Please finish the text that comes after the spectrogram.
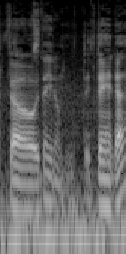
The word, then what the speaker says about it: Statham: is a spinoff with The Rock and Jason Strahan. So Statham. Statham. That's how you say it? Statham? Yeah, Jason Statham. I've been pronouncing this man's name wrong for years.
